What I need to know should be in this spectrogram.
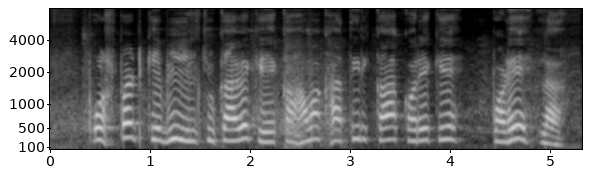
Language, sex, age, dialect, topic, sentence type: Bhojpuri, male, 25-30, Northern, banking, question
